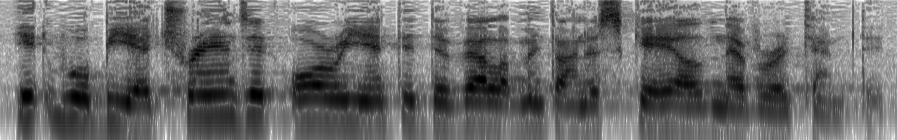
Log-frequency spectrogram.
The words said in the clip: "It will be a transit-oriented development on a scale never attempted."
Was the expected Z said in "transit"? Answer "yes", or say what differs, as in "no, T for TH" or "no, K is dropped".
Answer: yes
